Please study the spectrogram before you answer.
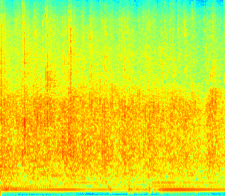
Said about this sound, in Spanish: Vamos, eso merece un, aplauso.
